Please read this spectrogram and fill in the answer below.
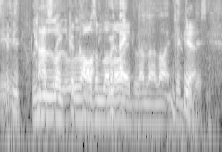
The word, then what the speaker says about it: Lloyd: It's like a Lloyd.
